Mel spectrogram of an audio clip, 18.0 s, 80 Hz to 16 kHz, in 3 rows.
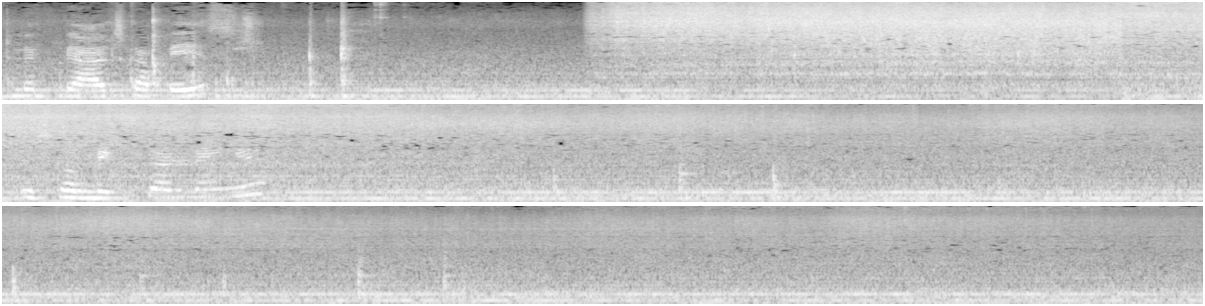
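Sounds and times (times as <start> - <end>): steady low hum: 0.0 - 18.0
paste sizzling in hot oil: 2.9 - 18.0.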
